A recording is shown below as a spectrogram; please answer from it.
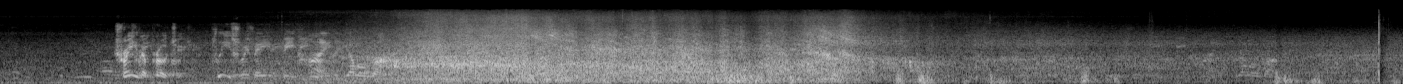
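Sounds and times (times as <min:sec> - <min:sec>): high-speed train passing: 0:00.0 - 0:14.0
rail clatter: 0:02.7 - 0:11.6.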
